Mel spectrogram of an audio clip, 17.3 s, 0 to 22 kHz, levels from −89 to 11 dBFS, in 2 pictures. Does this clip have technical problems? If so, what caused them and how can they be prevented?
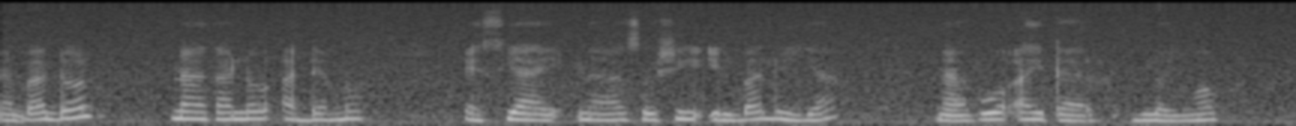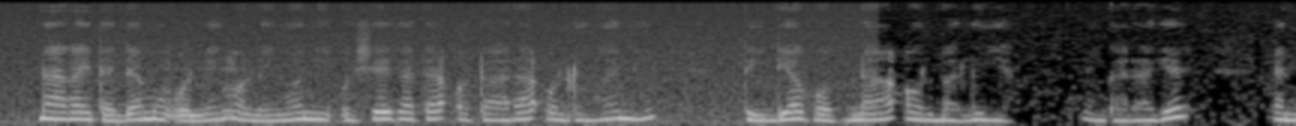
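Yes. From 14.48 s to the end at 17.3 s, overdone noise removal sets in: a noise reduction stage set too aggressively cuts individual frequency bands it mistakes for noise, taking soft parts of the speech too, so the background drops and breaks up into twinkling specks. Keeping the reduction strength moderate prevents this.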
